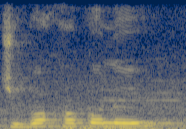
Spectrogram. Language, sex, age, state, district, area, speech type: Assamese, male, 45-60, Assam, Charaideo, urban, spontaneous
